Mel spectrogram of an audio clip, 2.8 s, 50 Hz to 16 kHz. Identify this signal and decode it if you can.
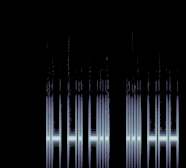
Morse code, heard as a keyed tone, about 30 wpm, 700 Hz. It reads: AND SO
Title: Sentences from Top 1500 Words 30wpm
